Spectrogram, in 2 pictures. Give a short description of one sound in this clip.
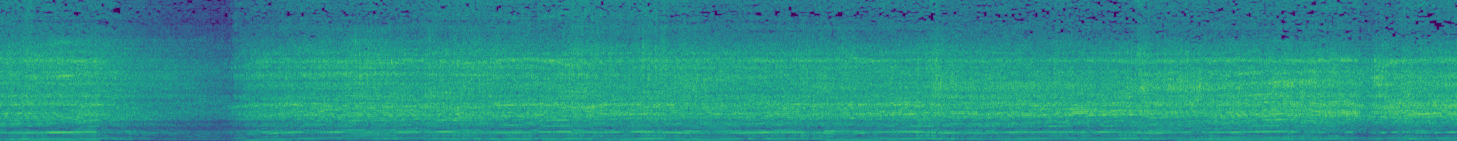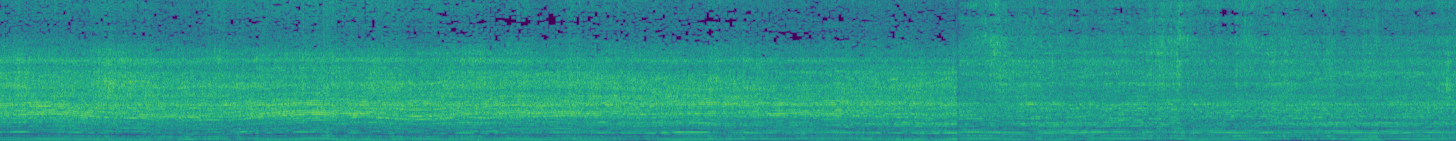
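A string trimmer engine whines steadily nearby, briefly dropping in pitch and revving back up.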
